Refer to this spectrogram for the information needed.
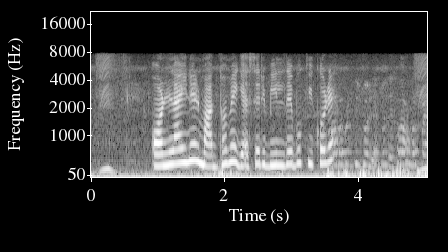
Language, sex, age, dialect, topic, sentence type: Bengali, female, 18-24, Standard Colloquial, banking, question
